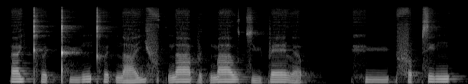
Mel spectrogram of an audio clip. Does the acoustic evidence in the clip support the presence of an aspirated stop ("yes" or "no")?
yes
